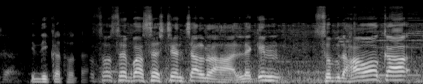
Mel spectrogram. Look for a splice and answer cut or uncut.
cut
